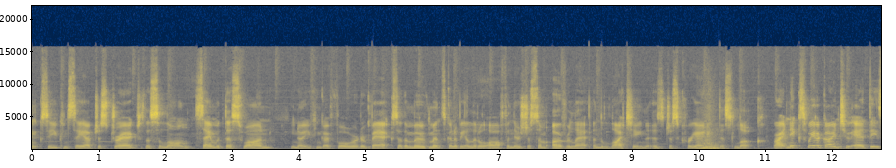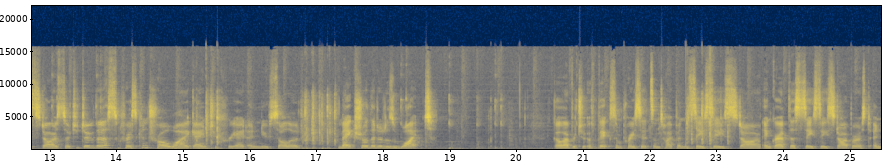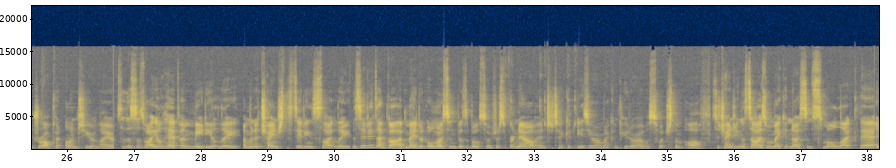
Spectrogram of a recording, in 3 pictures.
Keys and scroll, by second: 15.4 ctrl+y, 16.7-17.8 typing, 22.5-23.6 typing.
